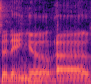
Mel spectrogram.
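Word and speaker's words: Cedeño: yes, and speaking of ex-cast members who were appearing on shows, Matt Cedeno, did I pronounce that right? Matt Cedeno. Yes, Cedeno, who played Brandon Walker, just landed a role on the originals, which returns to the CW on January 29th.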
